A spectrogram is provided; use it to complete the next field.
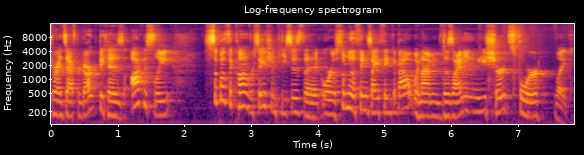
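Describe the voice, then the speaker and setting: This woman talks at a fairly quick pace with lively intonation and a medium pitch. Some room echo can be heard. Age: 40s. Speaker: vlogger and apparel shop owner. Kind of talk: casual vlog monologue. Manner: loud.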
